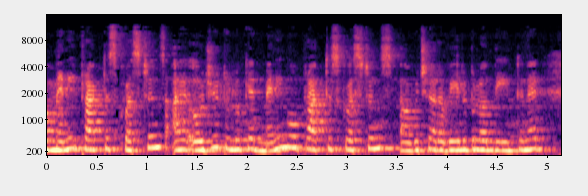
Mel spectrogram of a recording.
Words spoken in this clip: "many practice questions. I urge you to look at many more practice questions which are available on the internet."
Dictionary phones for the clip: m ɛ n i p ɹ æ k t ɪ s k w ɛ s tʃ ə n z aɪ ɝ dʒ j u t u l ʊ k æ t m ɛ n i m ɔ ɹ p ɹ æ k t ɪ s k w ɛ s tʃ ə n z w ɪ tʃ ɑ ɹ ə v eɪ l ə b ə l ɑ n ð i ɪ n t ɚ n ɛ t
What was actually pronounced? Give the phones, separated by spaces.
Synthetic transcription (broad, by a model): m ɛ n i p ɹ æ k t ɪ s k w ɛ s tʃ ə n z aɪ ɝ dʒ j u t u l ʊ k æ t m ɛ n i m ɔ ɹ p ɹ æ k t ɪ s k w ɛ s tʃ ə n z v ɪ tʃ ɑ ɹ ə v eɪ l ə b ə l ɑ n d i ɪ n t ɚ n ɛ t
